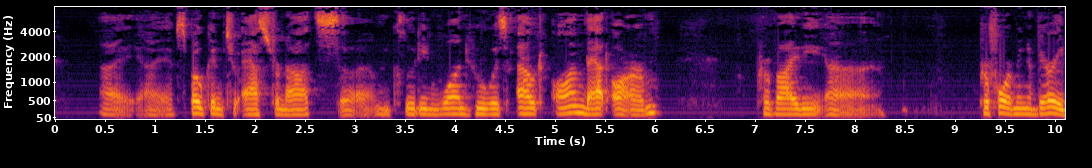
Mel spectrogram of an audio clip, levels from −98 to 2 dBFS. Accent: American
